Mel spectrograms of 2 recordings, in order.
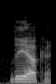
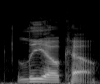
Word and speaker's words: Lyoko: Lyoko. Not Lyoko. Like... Not like liar, like I was pronouncing it, which is probably highly offensive. But like Lyoko.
